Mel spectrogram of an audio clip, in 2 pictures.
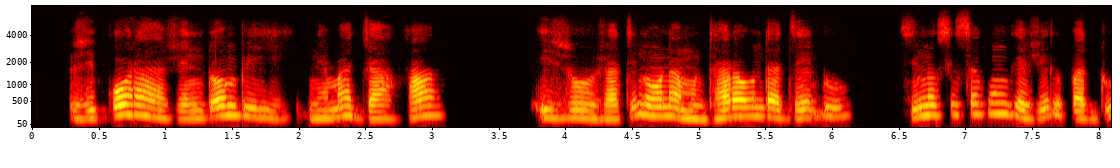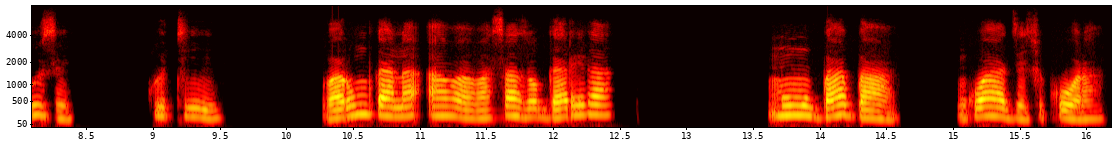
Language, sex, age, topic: Ndau, male, 25-35, education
